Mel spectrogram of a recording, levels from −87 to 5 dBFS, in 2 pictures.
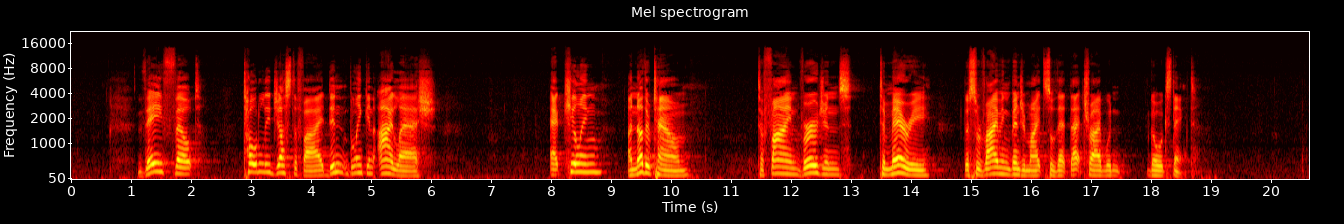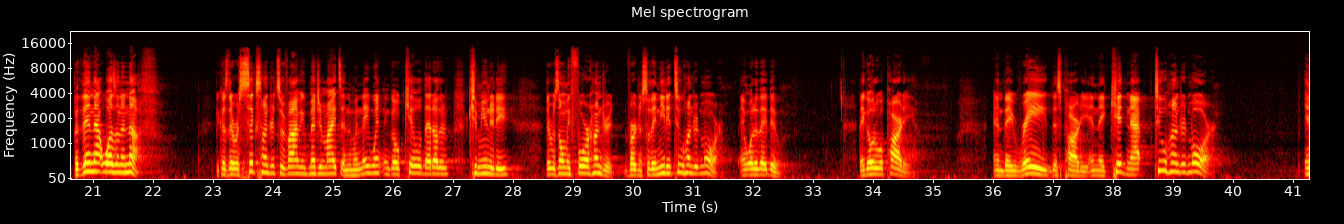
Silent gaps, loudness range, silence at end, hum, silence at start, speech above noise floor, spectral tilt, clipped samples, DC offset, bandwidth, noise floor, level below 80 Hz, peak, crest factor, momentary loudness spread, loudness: none; 5 LU; 0 s; none; 1.1 s; 42 dB; -4 dB/octave; under 0.1%; under 0.1%; 14.5 kHz; -65 dBFS; -58 dBFS; -4 dBFS; 20 dB; 12 LU; -23 LUFS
